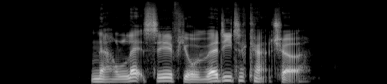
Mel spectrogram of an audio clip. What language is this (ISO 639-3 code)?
eng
